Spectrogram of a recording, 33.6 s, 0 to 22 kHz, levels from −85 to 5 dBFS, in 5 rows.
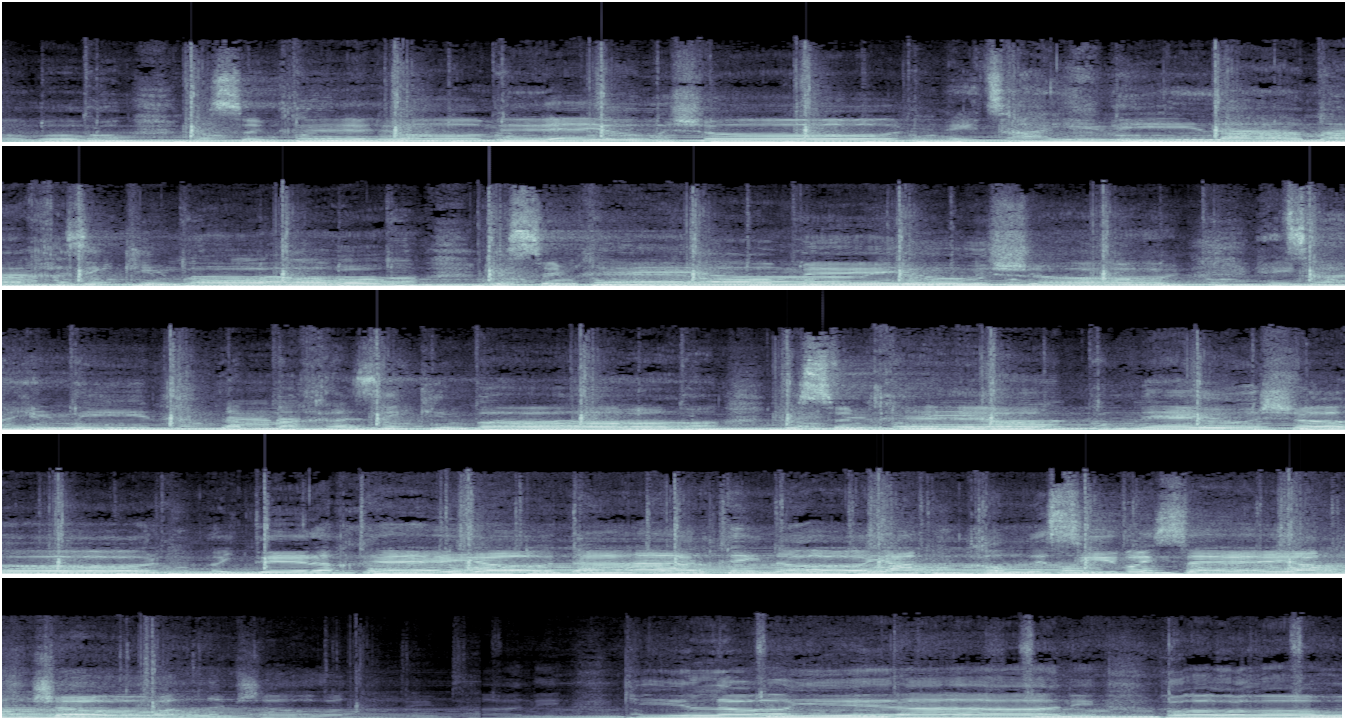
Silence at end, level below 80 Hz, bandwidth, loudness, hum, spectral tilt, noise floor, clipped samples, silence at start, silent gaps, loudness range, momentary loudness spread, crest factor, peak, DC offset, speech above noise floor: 0 s; -22 dBFS; 16.5 kHz; -11 LUFS; none; -5.5 dB/octave; -36 dBFS; under 0.1%; 0 s; none; 3 LU; 4 LU; 10 dB; 0 dBFS; under 0.1%; 27 dB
